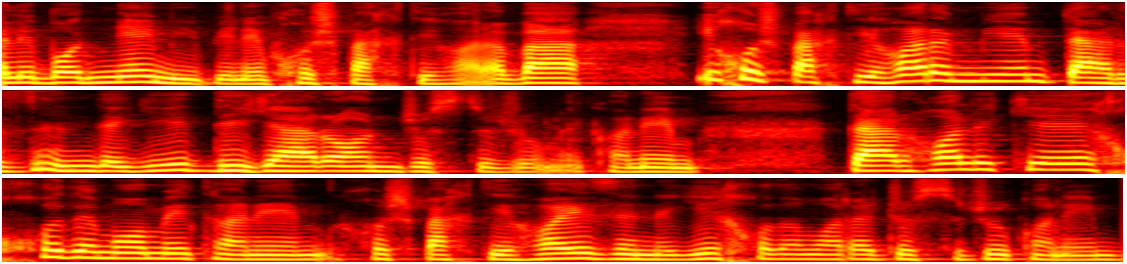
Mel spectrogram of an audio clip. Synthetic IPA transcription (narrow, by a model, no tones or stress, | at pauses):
ælibɒːd̪nemiːbiːniːmxoʃbæxt̪ʰiːɦɒ̰ːɾʔɛ̰væ | ʔinxoʃbæxt̪iːɦɒːɾɛmijimd̪æɾzend̪eɡʲiːed̪iɡæɾɒːnd͡ʒost̪od͡ʒṵːmḭkʰonim | d̪̥æɾɦɒːliːcʰexod̪emɒːmit̪ʰɒːniːmxoʃbæxt̪ʰiːɦɒːjeze̞nd̪eɡiːjexod̪emɒːɾad͡ʒost̪od͡ʒuːkoniːm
